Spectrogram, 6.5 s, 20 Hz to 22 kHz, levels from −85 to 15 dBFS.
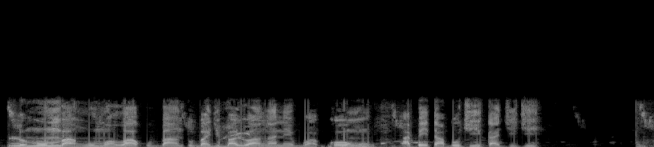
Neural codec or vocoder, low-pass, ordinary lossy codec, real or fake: none; 7.2 kHz; Opus, 32 kbps; real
